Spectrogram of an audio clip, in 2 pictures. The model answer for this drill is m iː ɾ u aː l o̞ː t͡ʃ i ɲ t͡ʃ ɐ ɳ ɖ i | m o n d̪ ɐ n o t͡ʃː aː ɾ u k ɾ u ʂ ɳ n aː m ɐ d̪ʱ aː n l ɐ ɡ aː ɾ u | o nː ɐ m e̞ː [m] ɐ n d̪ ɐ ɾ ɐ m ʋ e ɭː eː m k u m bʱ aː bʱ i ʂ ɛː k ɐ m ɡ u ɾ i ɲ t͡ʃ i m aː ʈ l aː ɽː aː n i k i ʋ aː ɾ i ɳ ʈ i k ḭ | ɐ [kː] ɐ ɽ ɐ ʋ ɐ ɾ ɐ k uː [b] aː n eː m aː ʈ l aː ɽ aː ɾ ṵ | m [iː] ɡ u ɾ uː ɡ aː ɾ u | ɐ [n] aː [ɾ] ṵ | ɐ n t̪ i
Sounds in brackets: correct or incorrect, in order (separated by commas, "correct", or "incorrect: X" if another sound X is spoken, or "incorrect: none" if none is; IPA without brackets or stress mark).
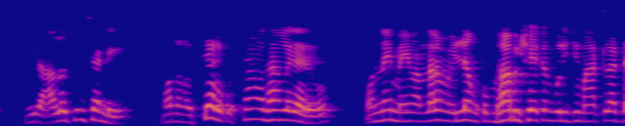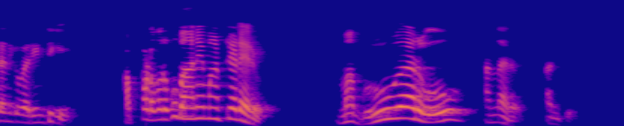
correct, incorrect: pː, correct, incorrect: aː, incorrect: nː, correct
